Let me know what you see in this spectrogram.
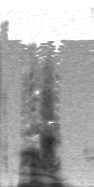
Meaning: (noun) cheek; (verb) inflection of jouer: 1. first/third-person singular present indicative/subjunctive 2. second-person singular imperative
- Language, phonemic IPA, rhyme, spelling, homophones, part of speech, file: French, /ʒu/, -u, joue, jouent / joues / joug / jougs, noun / verb, Fr-joue.ogg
